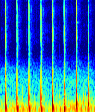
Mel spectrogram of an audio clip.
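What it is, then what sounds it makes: Solid roof spot over a rafter. A hammer knocks eight times in an even rhythm on roof sheathing over a wooden rafter, each blow a short, deep, dull thud with almost no ring. The solid sound, rather than a hollow drum, marks a stud or rafter beneath, a good place to anchor fall protection.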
